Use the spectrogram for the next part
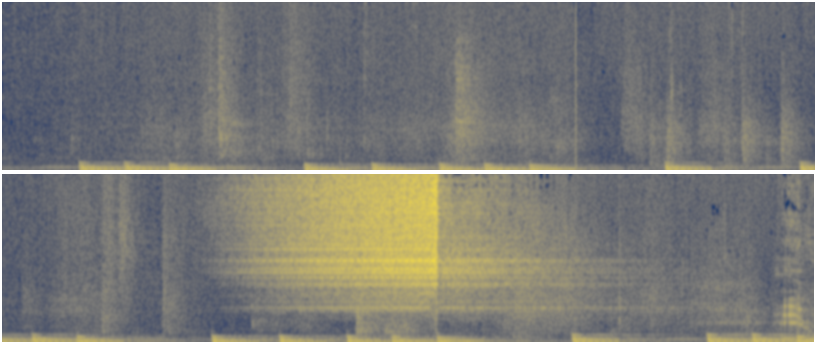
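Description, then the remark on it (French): A short, bouncy jingle of repeated plucky tonal notes in quick rhythmic phrases, loud and upfront, with a brief bright whooshing swell near the end and no talking. “Je vais mettre un petit jingle, je vais aller chercher mes fiches et vous allez voir un exercice que vous n'avez jamais fait ici.”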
